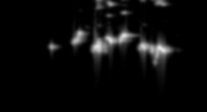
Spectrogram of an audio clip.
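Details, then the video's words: A red-whiskered bulbul (Pycnonotus jocosus) sings a brief, lively phrase of bright chirping notes, five or six quick liquid syllables rising and falling over about a second. "Red-whiskered Bulbul Song! Red-whiskered Bulbul Call!"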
